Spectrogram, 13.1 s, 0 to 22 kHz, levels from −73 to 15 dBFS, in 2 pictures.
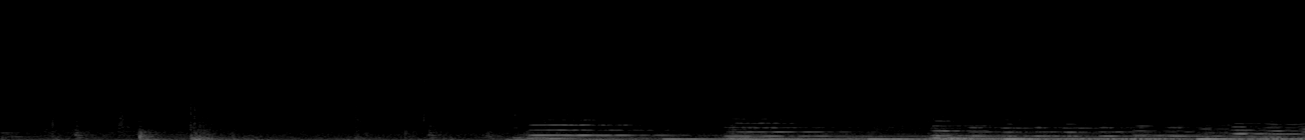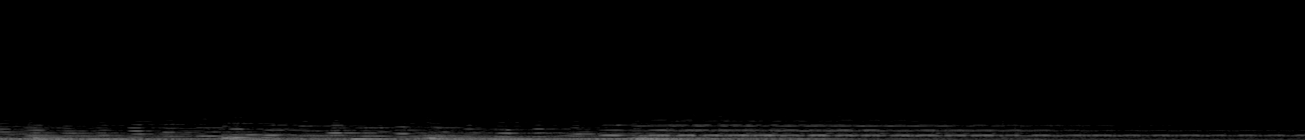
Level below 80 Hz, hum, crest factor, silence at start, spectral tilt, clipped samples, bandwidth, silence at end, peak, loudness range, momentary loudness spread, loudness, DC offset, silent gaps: -50 dBFS; none; 16 dB; 0 s; -9 dB/octave; under 0.1%; 7.6 kHz; 0 s; -24 dBFS; 6 LU; 19 LU; -41 LUFS; under 0.1%; none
